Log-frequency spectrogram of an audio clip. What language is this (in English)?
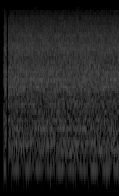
Urdu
